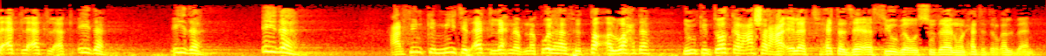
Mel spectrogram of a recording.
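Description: A man with an Egyptian accent preaching a sermon to a congregation, animated, repeating words for emphasis and asking his listeners questions. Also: sits high, husky, big-room sound. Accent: Egyptian Arabic.

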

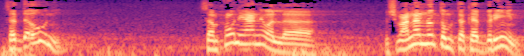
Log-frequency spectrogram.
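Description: A man with an Egyptian accent preaches a sermon. His voice is high and bright, and he stays animated, repeating words for emphasis and putting questions to his listeners. A long reverb from the hall hangs on his words. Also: quick pace, highs cut off, slight background noise. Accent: Egyptian Arabic.

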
